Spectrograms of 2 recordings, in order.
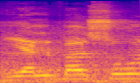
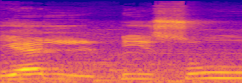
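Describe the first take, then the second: First: The vowel after the b is 'a'. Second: The vowel after the b is 'i'. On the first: The speaker calls it wrong. "यलबसू नहीं है" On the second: The speaker calls it right. "बा का ज़बर नहीं, ज़ेर सही है"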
